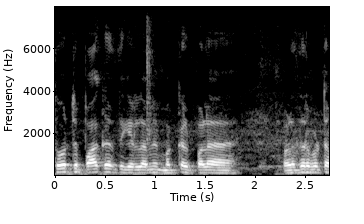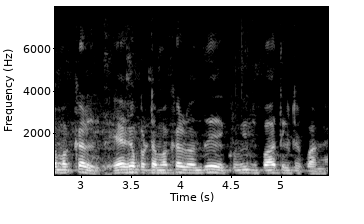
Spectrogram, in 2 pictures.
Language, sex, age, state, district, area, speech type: Tamil, male, 60+, Tamil Nadu, Nagapattinam, rural, spontaneous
